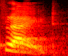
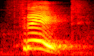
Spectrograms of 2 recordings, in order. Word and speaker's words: freight: g HT it is Fright but this e i g HT is not fright it is Freight and let me differentiate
